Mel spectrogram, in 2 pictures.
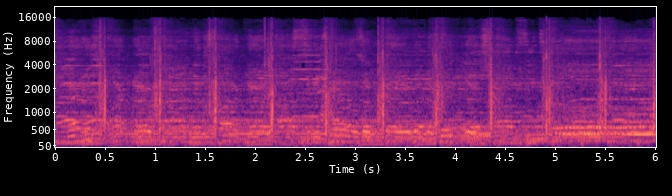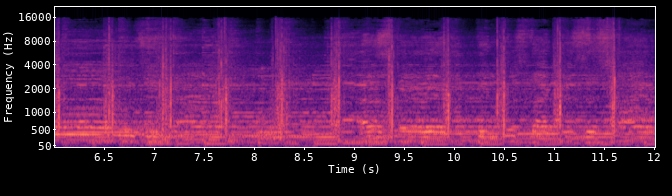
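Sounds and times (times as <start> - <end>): backing vocalists holding notes: 0.0 - 12.0
live band playing upbeat song: 0.0 - 12.0.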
